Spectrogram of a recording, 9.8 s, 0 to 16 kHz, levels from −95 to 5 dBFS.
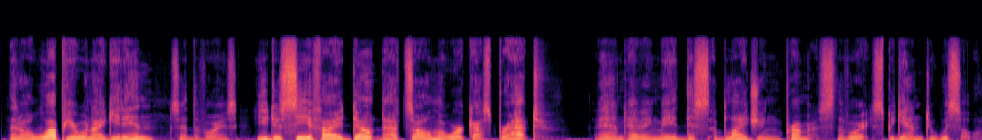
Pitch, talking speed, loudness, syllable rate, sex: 115 Hz, 200 wpm, -22 LUFS, 5.1 syllables/s, male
